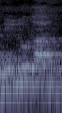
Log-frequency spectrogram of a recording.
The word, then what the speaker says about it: cnidoblast: ये जो नीडोब्लास्ट, ये अनसाइलेंट है, नीडोब्लास्ट पढ़ते हैं, सी नहीं पढ़ते हैं, नीडोब्लास्ट।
